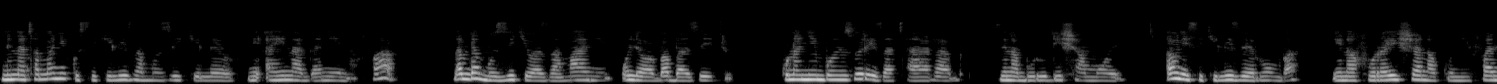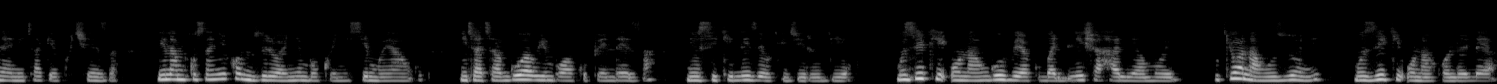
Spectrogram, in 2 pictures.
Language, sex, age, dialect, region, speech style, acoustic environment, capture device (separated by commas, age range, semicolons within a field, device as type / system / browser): Swahili, female, 25-34, Kenya - Mombasa, Kenya, focused, silence, desktop / Windows / Chrome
